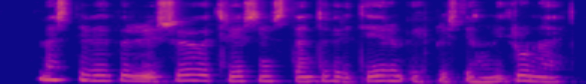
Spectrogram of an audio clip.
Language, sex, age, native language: Icelandic, female, 40-49, Icelandic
